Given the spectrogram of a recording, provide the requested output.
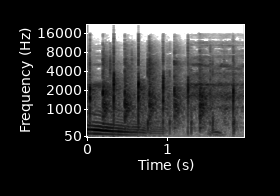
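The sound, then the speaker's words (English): A scattering of sharp hand claps in an uneven rhythm, roughly a dozen crisp snaps over two seconds, with voices talking and humming underneath. “Y'all clap hey. it up one time.”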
